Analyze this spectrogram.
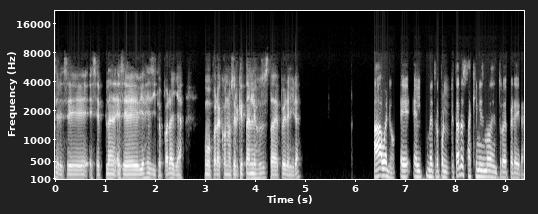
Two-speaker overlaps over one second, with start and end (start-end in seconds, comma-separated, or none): none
